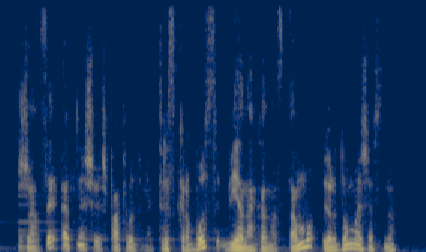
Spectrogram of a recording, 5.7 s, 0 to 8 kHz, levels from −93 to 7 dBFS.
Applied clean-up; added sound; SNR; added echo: neural mask model DeepFilterNet 3.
